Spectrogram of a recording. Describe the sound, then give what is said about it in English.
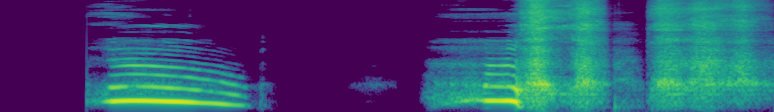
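A voice imitates an owl flying off from a tree: a falling hoot, then a few breathy, whooshing puffs that mimic its wing flaps. Fairly loud, with no other talk. “flies away. That was the sound of the wings.”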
